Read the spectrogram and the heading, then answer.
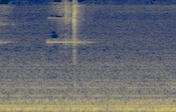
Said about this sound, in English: I got a little beeping there. Is that too annoying?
